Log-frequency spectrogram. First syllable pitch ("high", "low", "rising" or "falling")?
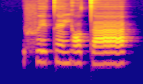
high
